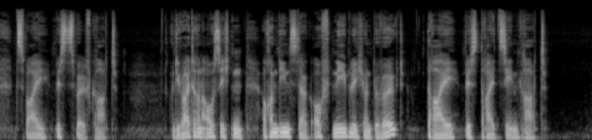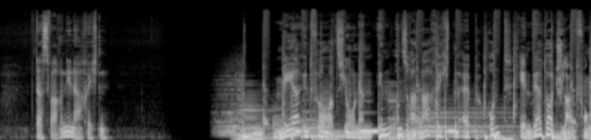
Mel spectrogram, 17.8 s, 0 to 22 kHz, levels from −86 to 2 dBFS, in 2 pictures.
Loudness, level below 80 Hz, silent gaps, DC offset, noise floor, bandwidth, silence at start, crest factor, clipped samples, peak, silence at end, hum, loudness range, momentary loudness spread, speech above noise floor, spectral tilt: -22 LUFS; -34 dBFS; 11.63-12.03 s; under 0.1%; -61 dBFS; 17 kHz; 0 s; 18 dB; under 0.1%; -4 dBFS; 0 s; none; 9 LU; 11 LU; 40 dB; -5.5 dB/octave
